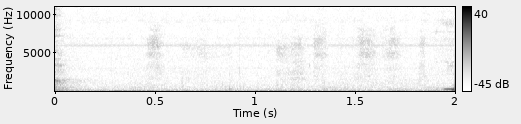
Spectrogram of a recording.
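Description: Felt-tip marker writing on paper: a few faint, short scratchy strokes.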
